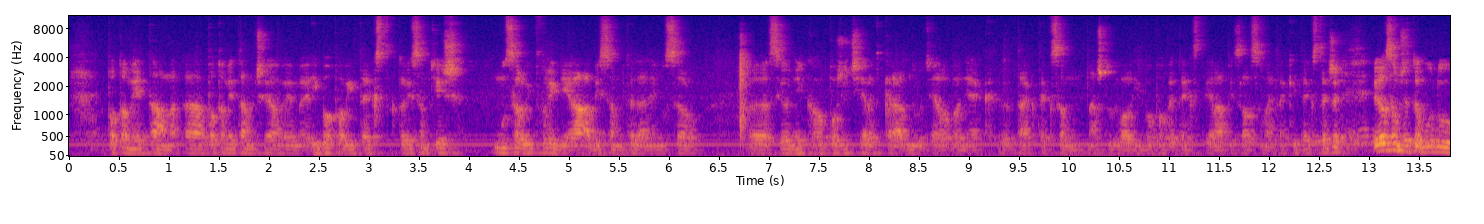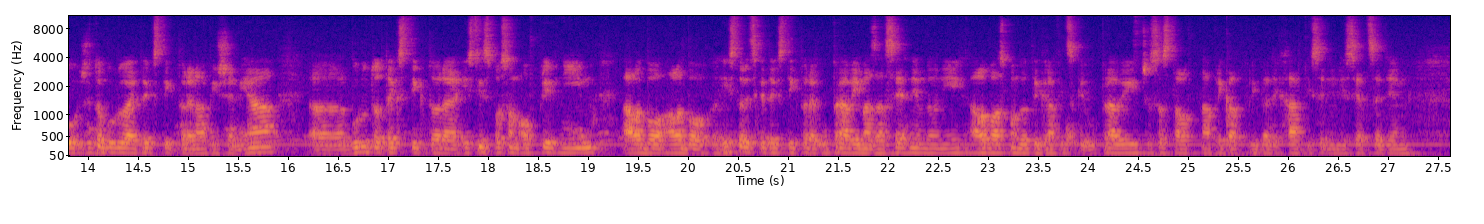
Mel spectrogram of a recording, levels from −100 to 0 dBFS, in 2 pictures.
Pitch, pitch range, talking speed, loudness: 100 Hz, 95-105 Hz, 180 wpm, -35 LUFS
